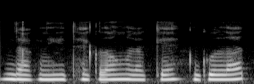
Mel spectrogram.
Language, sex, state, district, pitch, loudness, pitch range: Karbi, female, Assam, Karbi Anglong, 225 Hz, -12 LUFS, 225-235 Hz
